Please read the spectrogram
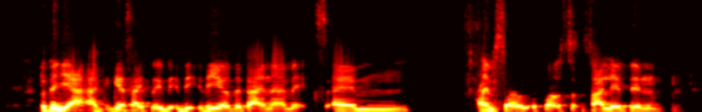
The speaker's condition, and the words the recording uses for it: Stuttering. And so I actually started to employ those rhythmic techniques in my everyday speech, and that became a way of me actually being able to communicate without stammering and having fun with it.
